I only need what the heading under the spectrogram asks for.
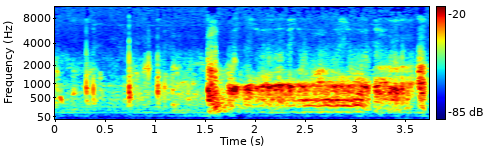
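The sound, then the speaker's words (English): A pit bull and a big police dog break into harsh, sustained growling and snarling at each other beside a taxi, loud, rising suddenly after a quieter start and continuing without pause for a couple of seconds. “Oh, I guess the big police dog over there don't like your dog.”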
